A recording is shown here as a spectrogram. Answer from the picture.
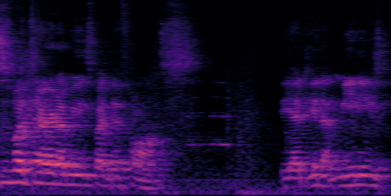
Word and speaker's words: différance: It's a deliberate misspelling, though the two are pronounced identically.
